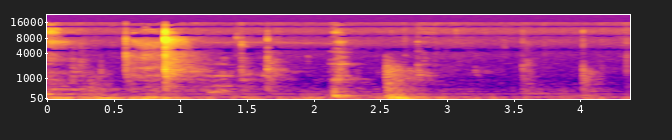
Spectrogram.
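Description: Light irregular clicks and handling knocks of a plastic handlebar phone mount and its screw being fitted by hand, with a couple of duller bumps a little after two seconds in.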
